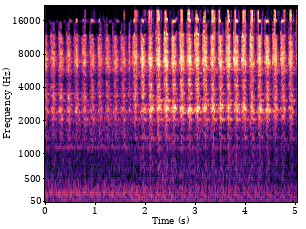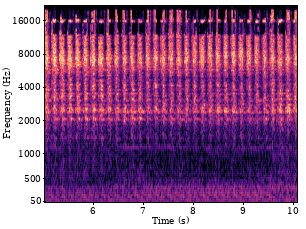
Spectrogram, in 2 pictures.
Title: #Grinding noise drum Nissan patrol#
